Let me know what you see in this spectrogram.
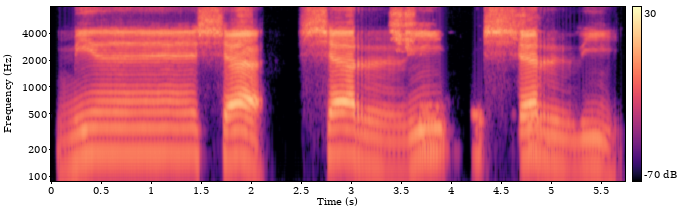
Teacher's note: pasti bibirnya monyong karena terdengar Min Syar Syar Nah ya hati-hati huruf syin tidak ada sangkut pautnya dengan bibir ya dia makhrajnya ada di tengah lidah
